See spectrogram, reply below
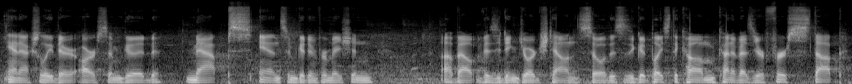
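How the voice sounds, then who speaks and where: A man casually narrating a travel vlog while walking outdoors, relaxed and chatty with fillers. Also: low-pitched, moderate pace. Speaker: travel vlogger. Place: outdoors on city streets. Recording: music bed and traffic behind.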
